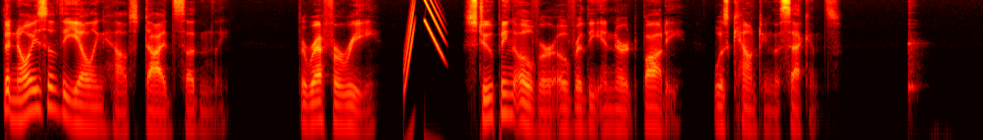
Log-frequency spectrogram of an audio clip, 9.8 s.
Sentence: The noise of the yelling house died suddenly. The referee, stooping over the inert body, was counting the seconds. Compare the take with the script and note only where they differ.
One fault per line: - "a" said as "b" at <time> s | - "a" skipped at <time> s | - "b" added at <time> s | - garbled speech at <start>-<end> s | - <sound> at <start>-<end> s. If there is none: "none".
- chirp at 4.0-4.5 s
- "over" added at 5.6 s
- tap at 9.1-9.6 s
